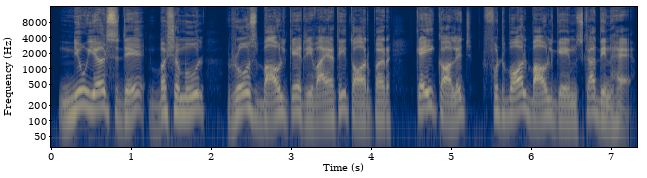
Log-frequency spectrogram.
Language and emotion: Urdu, neutral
